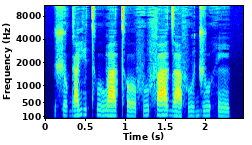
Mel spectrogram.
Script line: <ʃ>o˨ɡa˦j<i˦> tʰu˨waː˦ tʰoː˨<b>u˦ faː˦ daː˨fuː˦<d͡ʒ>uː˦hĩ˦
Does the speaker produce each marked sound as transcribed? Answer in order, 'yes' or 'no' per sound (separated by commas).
yes, yes, no, yes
